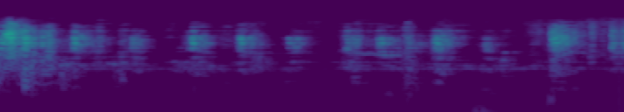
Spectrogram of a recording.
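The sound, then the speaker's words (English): Dancing dolls tapping and bouncing in a back room of a shop: a quick, uneven run of light clattering taps, about a dozen bursts in a loose rhythm, fairly quiet, with no voices. “It is the dance of the devil dance.”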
